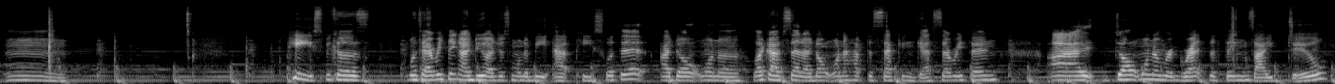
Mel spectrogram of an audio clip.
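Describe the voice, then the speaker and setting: A young woman with a loud voice answering viewer questions in a casual vlog, chatty and saying "like" a lot. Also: medium pitch, steady tone, normal speed, faint music behind. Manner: chatty, says "like" often. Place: room at home with dogs.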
